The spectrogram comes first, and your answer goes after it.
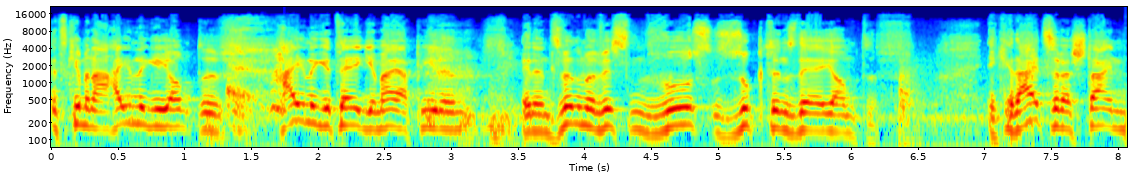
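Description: A man's voice: on the high side, fairly bright tone, a little hiss or hum. A man giving a religious talk, telling jokes and asking rhetorical questions as he teaches. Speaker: preacher. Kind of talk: Yiddish-style Torah talk with jokes.

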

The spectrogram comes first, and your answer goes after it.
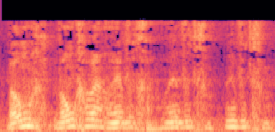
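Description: A man telling a religious story as a sermon in an animated way, acting out the voices of the characters. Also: fairly high pitch, noisy background.

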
